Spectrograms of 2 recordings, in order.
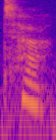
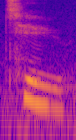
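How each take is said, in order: First: The vowel is reduced to a weak schwa. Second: The vowel is a full, long oo sound. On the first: The speaker calls it right. "it's actually a schwa. You're going to say t" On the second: The speaker calls it wrong. "not two"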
